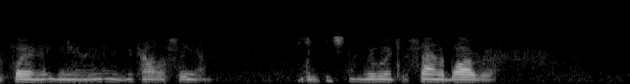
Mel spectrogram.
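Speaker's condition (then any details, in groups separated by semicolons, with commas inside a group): Parkinson's disease; diagnosed about two years ago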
